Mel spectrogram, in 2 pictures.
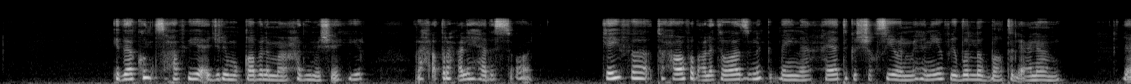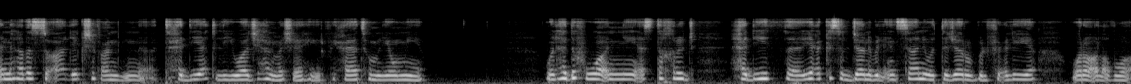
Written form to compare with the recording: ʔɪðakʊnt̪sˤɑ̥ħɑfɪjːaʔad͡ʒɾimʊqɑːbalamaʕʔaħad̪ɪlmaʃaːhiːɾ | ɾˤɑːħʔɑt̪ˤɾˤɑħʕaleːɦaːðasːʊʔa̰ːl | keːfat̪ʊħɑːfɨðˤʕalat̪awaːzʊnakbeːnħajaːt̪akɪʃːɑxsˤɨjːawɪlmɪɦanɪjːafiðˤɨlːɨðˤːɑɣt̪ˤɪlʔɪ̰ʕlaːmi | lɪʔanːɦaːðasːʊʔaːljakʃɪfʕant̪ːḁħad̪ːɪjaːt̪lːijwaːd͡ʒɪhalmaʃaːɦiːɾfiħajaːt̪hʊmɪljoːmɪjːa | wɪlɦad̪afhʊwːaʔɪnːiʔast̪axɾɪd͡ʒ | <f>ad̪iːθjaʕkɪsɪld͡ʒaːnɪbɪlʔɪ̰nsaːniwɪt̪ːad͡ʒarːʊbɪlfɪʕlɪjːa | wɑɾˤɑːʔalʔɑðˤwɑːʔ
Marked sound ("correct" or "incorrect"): incorrect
